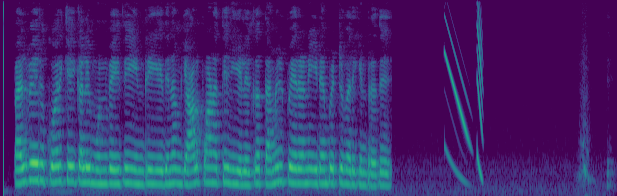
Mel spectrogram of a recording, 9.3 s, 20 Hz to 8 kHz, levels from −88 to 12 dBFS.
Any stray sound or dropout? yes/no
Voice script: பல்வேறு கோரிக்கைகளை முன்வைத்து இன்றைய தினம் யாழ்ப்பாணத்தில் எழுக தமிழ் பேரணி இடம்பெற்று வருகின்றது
yes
